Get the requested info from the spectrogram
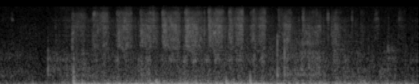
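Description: Faint dry rubbing and rustling of hands kneading and rolling a small piece of green sugarpaste, starting about a second in and easing off near the end.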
